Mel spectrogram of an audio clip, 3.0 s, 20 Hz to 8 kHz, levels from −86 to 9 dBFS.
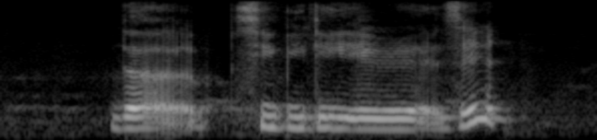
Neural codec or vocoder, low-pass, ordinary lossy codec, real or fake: codec, 16 kHz, 2 kbps, FreqCodec, larger model; none; none; fake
